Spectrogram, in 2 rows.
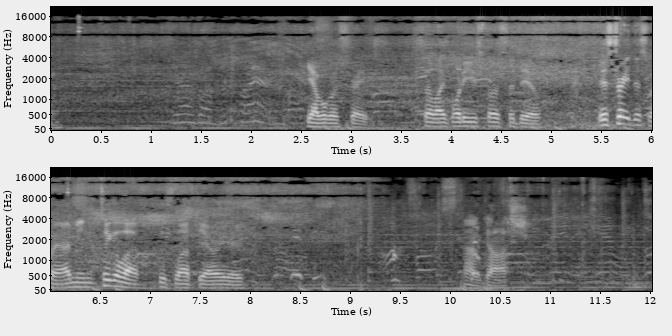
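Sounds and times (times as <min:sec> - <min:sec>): steady low rumble: 0:00.0 - 0:11.3
rain hissing: 0:00.0 - 0:11.5.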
